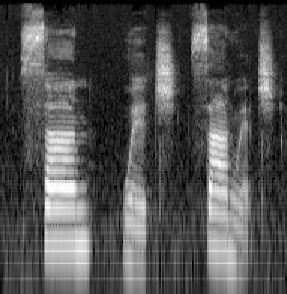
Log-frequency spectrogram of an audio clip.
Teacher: I personally say Sam with an M, but some people say it with an N.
